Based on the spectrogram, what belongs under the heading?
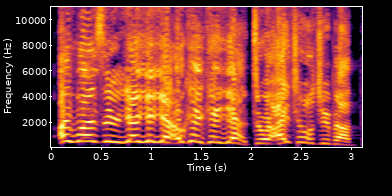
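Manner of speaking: very high, loud excited yeahs; excited squeal. Real, not acted. Friend squeals that she was there, very high excited.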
